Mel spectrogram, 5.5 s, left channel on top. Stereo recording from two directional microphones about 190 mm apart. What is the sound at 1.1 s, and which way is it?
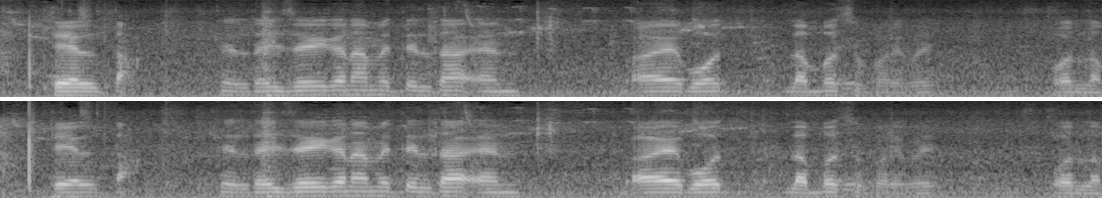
Speech, 15° left (ahead or behind).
